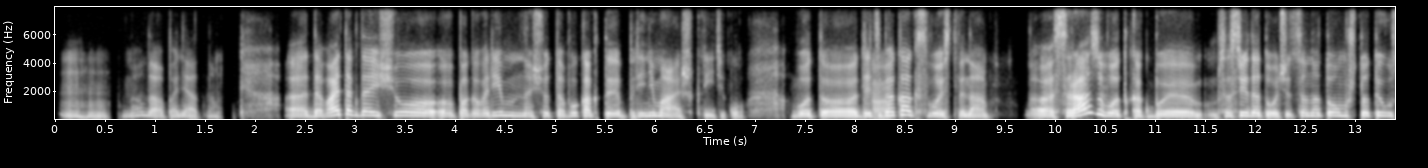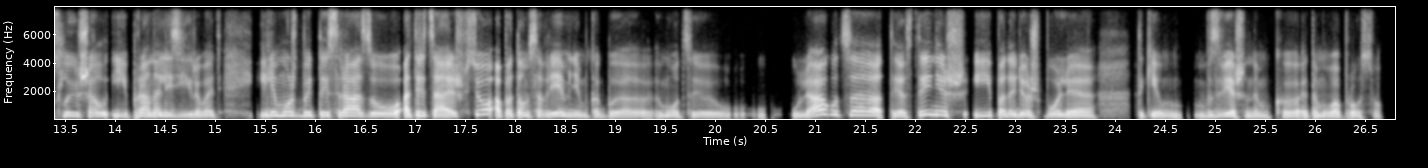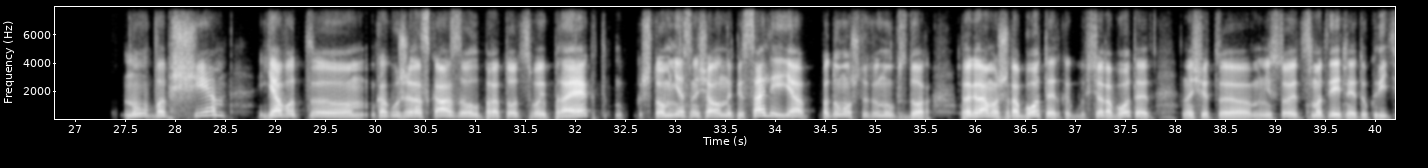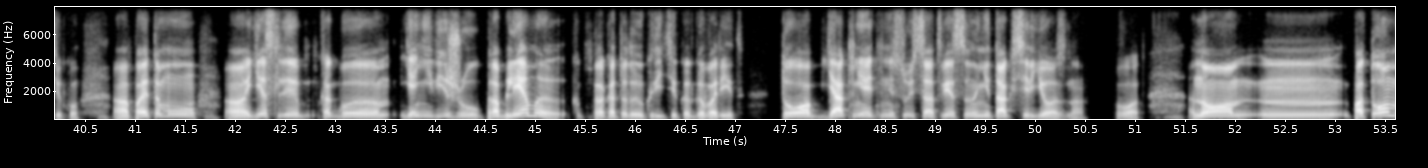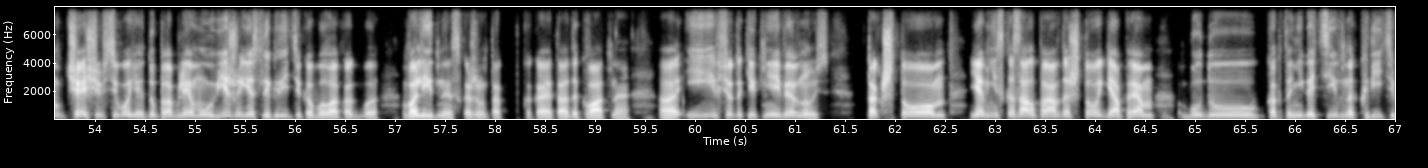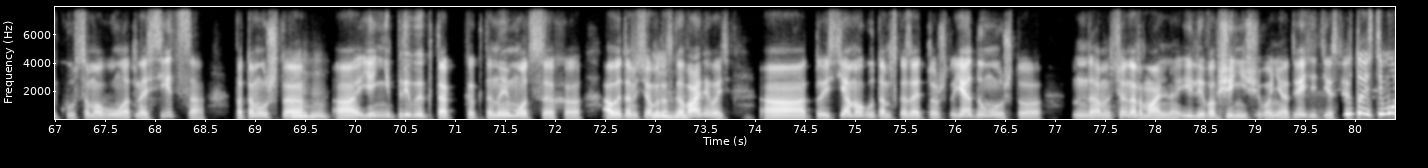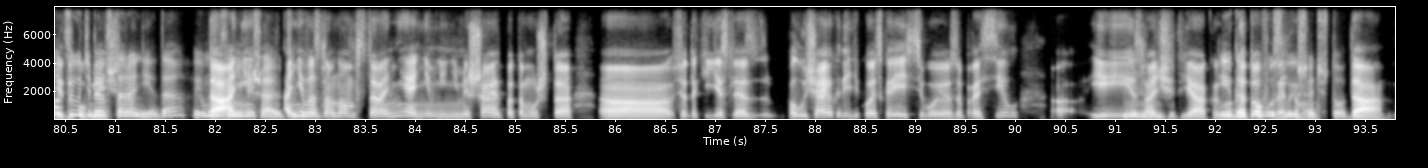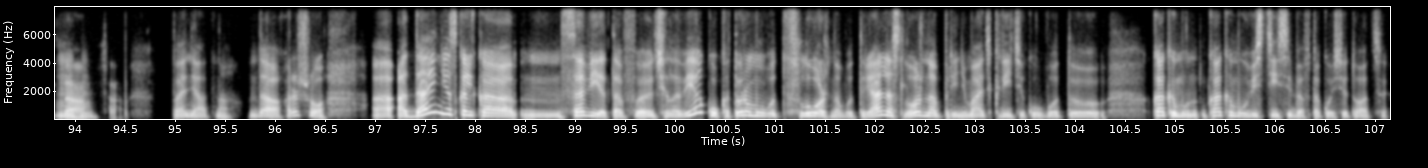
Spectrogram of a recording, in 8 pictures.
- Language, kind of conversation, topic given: Russian, podcast, Как правильно давать и принимать конструктивную критику?
- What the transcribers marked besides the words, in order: other background noise; tapping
